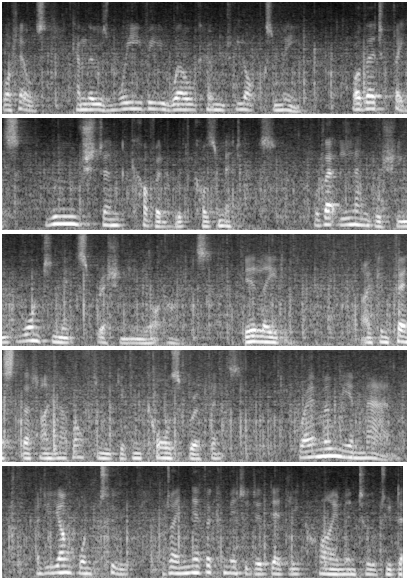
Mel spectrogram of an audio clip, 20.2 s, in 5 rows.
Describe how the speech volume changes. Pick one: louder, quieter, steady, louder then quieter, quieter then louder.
steady.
